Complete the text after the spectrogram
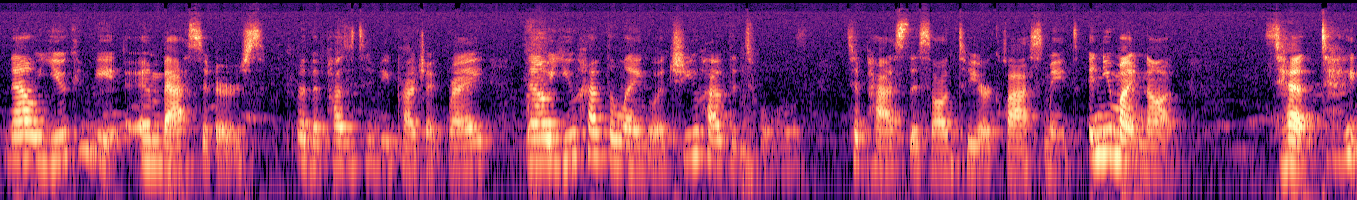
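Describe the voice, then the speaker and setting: Woman cheering on the kids on a podcast, encouraging, mid pitch voice. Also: slight background noise, rough recording. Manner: upbeat, encouraging. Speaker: guest from an education program. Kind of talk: encouraging talk to students.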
